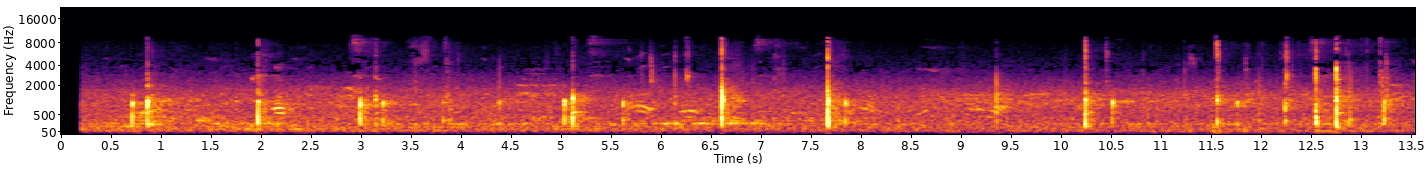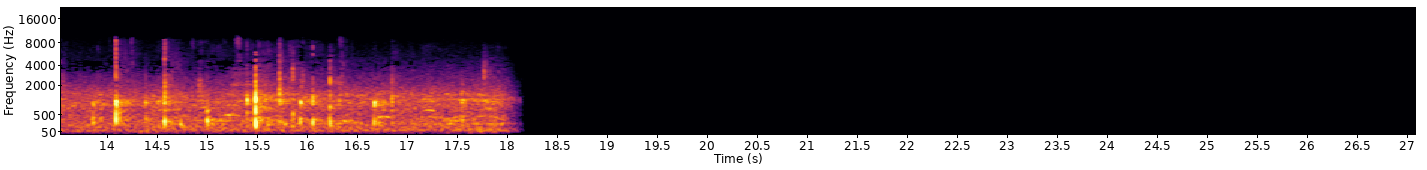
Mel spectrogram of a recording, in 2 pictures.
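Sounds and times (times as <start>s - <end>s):
ambient noise at park: 0.2s - 18.1s
tennis volley at park: 0.6s - 17.9s.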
